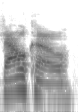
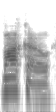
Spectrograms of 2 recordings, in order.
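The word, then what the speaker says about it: Vaako: I keep want to say his name is Valco. It's Vako.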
